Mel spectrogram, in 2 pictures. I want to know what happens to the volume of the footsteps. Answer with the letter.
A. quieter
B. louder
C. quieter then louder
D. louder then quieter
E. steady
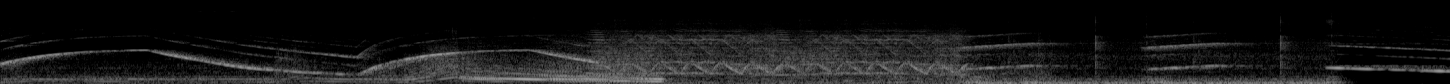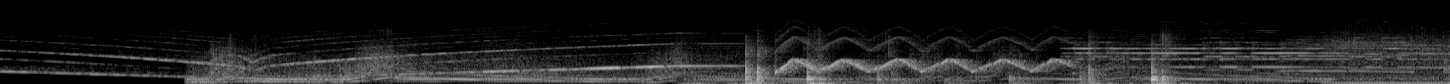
C.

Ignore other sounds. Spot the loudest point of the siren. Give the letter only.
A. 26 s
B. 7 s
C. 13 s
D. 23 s
D.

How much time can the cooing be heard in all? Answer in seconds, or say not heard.
2 s.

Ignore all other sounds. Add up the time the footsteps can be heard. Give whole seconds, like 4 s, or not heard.
5 s.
